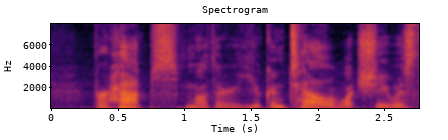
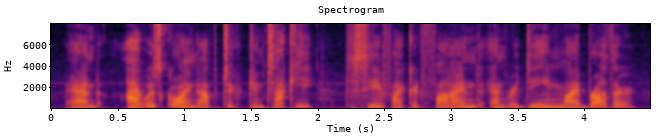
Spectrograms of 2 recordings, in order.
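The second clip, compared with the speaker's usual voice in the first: higher lady's voice, earnest; Madame Desault; 9 semitones higher, 4 dB louder than usual. A narrator's reading. Madame Desault tells her story.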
